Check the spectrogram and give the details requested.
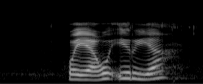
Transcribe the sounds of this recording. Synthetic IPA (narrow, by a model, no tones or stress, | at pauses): ɣʊjaɣʊʔɪɾija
